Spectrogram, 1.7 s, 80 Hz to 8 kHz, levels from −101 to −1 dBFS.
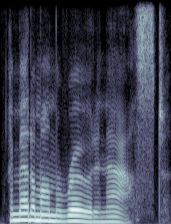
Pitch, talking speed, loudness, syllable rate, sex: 190 Hz, 280 wpm, -14 LUFS, 6.0 syllables/s, female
